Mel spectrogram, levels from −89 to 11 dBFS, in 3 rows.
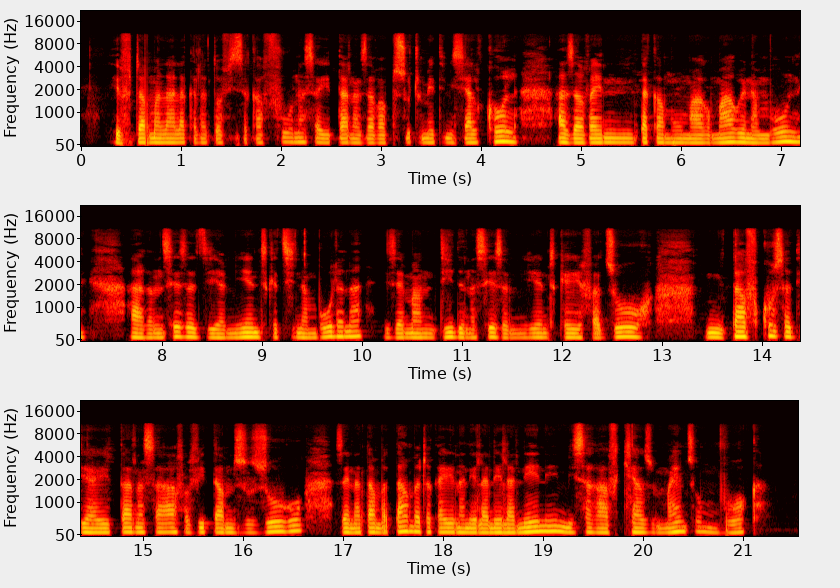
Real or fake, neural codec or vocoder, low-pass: real; none; 10.8 kHz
